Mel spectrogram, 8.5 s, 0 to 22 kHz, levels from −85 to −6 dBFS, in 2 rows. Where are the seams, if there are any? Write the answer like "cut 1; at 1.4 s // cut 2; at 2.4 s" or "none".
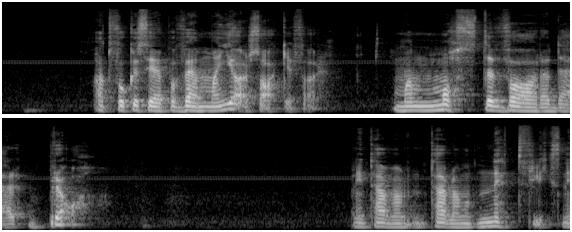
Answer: cut 1; at 2.9 s // cut 2; at 6.9 s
